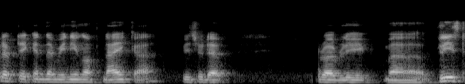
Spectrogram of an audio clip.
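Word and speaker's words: ନାୟିକା: question is the word which you discussed is pronounced in uriah as naika which means heroin so it may be pleasant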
